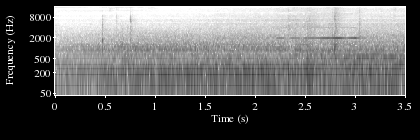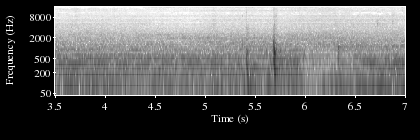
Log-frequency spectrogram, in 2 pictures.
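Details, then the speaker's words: Lexus NX power tailgate closing after greasing the telescopic struts (part 68920-48061) that had made a rumbling, grating noise in warm weather: a smooth soft motor hum ending in one light latch thump, no grating, quiet. "Okay, and then back down and listen. Quiet as a mouse."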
